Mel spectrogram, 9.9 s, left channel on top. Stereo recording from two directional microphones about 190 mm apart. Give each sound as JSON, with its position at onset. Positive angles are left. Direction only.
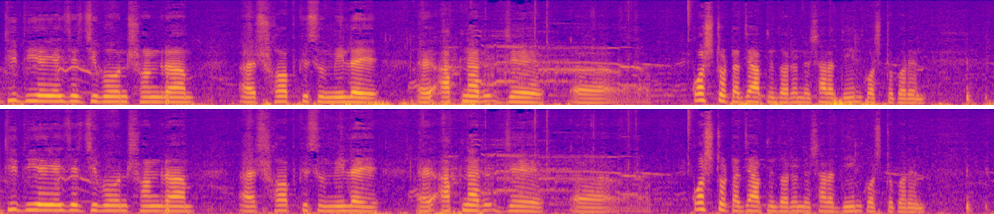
{"t": 0.1, "sound": "speech", "side_deg": 45}
{"t": 5.7, "sound": "speech", "side_deg": 20}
